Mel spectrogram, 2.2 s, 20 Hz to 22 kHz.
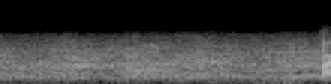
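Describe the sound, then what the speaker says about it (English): A Boeing Super Hornet jet makes a slow, high-angle-of-attack pass at low airspeed, a broad, steady distant engine roar holding throughout, with a short sharp clatter at the very end. "very comfortable 30-degree angle of attack high alpha pass is flown as low as 105 knots"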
